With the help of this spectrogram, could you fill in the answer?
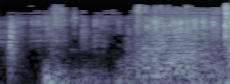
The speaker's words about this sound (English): You hear that buzzing? What is it? It's the the dryer. The clothes dryer is done.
